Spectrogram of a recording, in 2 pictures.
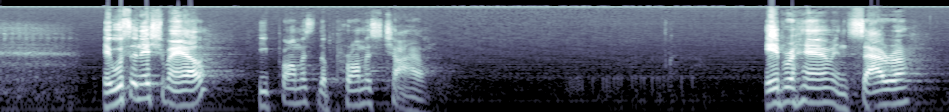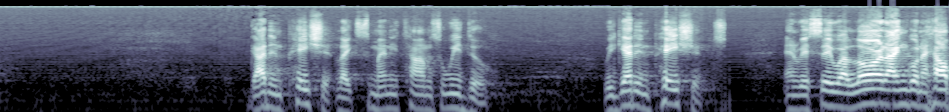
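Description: A man speaks with animation through a microphone, pausing often.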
